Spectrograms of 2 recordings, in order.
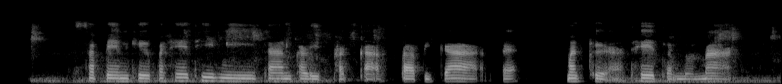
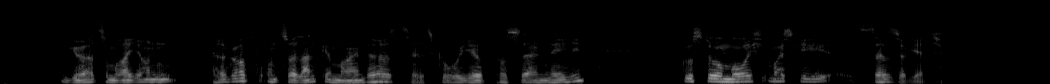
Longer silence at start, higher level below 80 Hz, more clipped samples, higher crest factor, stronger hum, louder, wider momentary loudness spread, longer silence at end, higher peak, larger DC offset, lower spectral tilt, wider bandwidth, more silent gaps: second, 0.3 s vs 0.6 s; second, -72 dBFS vs -64 dBFS; neither; about the same, 20 dB vs 20 dB; neither; first, -30 LUFS vs -42 LUFS; second, 15 LU vs 18 LU; second, 0 s vs 1.1 s; first, -10 dBFS vs -22 dBFS; neither; second, -5.5 dB/octave vs -7.5 dB/octave; second, 8 kHz vs 11.5 kHz; neither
